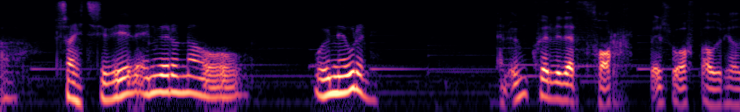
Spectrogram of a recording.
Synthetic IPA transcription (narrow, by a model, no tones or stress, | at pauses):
sajht̪sɪvɪðejnvɛɾʏnːaɔ̰ɣ | ɔɣʏnewɾɪnːɪ | ɛ̰nʏmkʰvɛɾvɪðɛɾ̥θɔr̥pḛjnsɔɣɔft̪a̰ːwðʏɾ̥çaw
